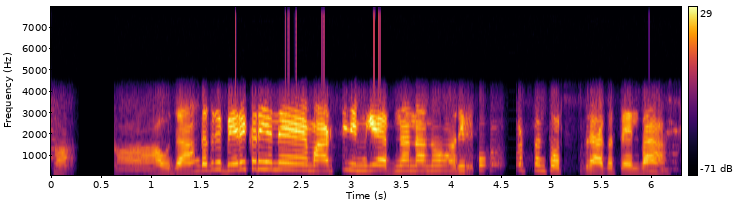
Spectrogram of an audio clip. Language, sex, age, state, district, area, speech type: Kannada, female, 30-45, Karnataka, Mandya, rural, conversation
